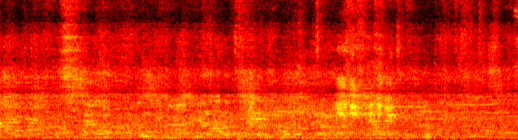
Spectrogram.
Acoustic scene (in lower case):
restaurant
